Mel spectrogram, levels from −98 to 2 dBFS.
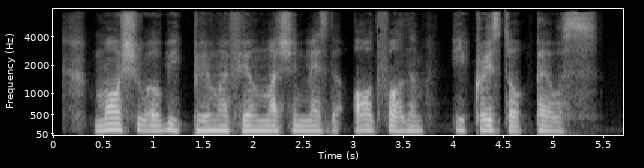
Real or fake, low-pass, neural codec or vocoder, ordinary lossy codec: fake; 7.2 kHz; codec, 16 kHz in and 24 kHz out, 0.4 kbps, LongCat-Audio-Codec, two codebook decoder; AAC, 32 kbps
